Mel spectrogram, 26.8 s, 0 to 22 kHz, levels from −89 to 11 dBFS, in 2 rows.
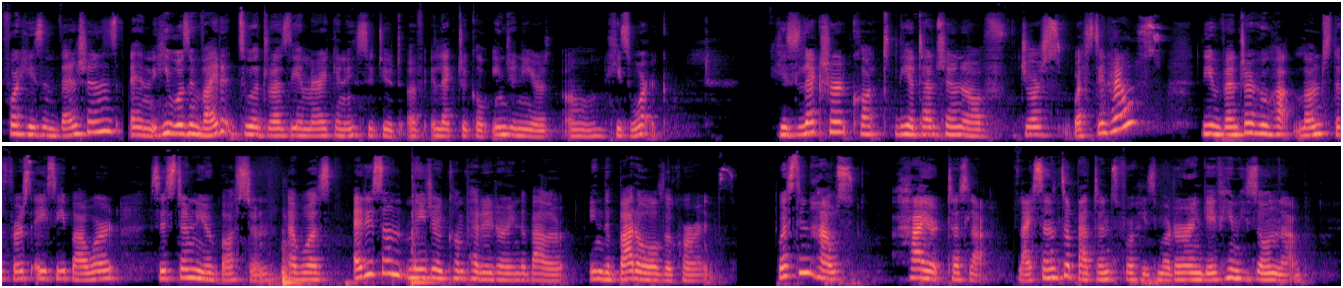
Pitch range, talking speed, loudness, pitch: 190-245 Hz, 150 wpm, -19 LUFS, 215 Hz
